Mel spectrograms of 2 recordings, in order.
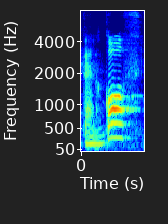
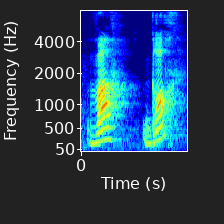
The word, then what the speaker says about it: van Gogh: England they say it van Gogh and it is originally Dutch and so it is more like buff go like you have a little something in your throat so you can look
